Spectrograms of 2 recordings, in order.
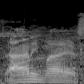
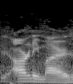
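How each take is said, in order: First: It is said in a Boston accent. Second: It is said in the speaker's plain accent.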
